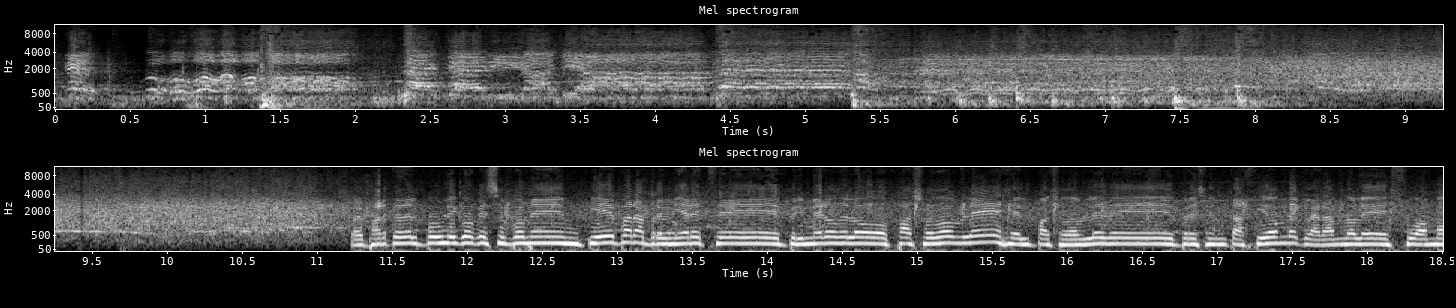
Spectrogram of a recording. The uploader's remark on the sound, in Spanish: En directo desde el Gran Teatro Falla de Cádiz. La retransmisión del Concurso Oficial de Agrupaciones Carnavalescas del Carnaval de Cádiz 2024 en Onda Cero Cádiz.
